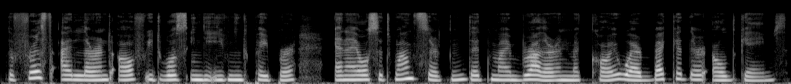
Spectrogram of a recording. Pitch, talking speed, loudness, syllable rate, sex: 210 Hz, 210 wpm, -16 LUFS, 5.3 syllables/s, female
